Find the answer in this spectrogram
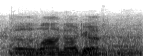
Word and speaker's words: Dahlonega: no idea how to say it, but it's pronounced Dahlonega. And gold was discovered in that town located in the North Georgia mountains. Thousands and thousands of people flocked to Dahlonega to strike it rich in their gold mines.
